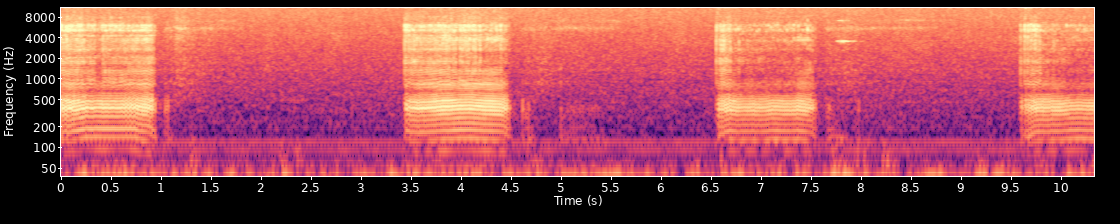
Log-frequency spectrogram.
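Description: An English Bulldog snores loudly in rough, rattling breaths about every three seconds.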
